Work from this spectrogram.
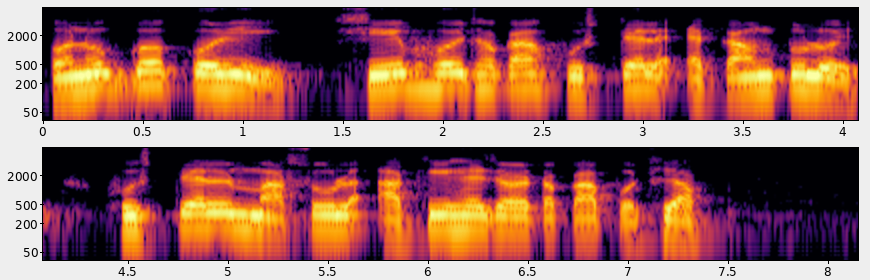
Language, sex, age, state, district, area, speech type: Assamese, male, 45-60, Assam, Dhemaji, urban, read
